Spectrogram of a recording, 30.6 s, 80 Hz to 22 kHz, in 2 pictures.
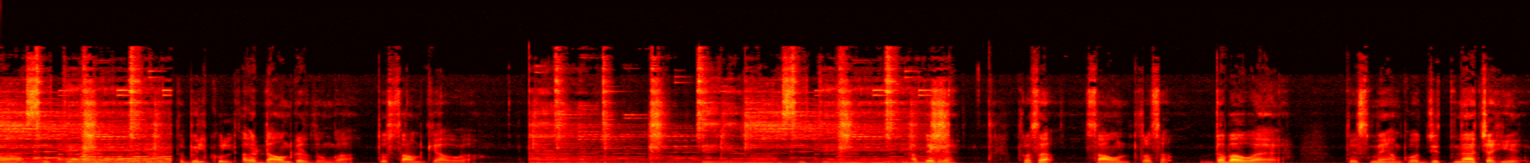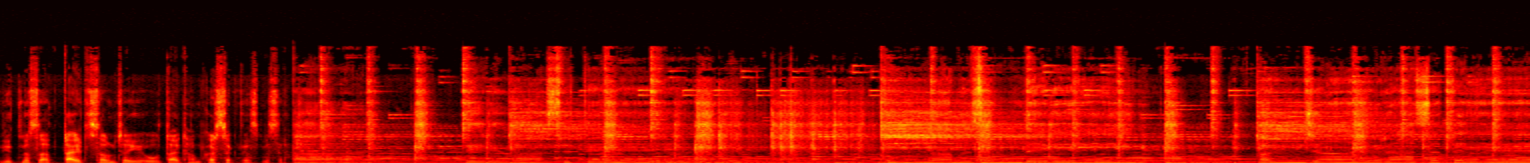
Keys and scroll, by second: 1.7 space, 5.2 space, 9.4 space, 18.1 space.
